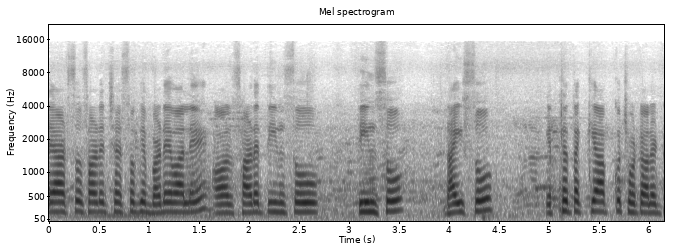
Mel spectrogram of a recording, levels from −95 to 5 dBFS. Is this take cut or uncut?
uncut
